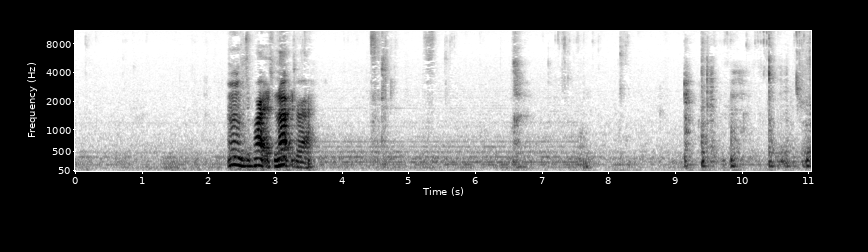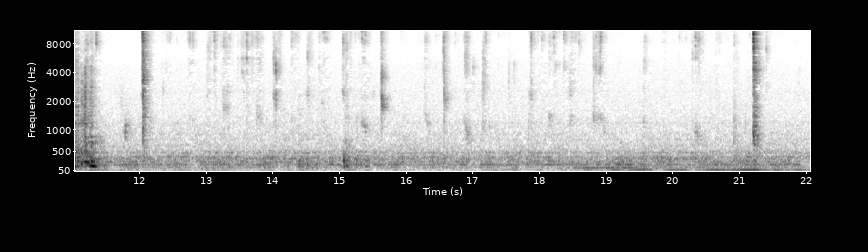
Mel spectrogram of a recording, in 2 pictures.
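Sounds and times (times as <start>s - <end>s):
wet chewing of meat: 10.0s - 21.6s.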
